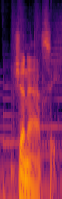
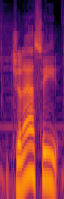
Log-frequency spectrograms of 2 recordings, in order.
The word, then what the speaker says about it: Genasi: time around we're doing this janasi that's how it's pronounced janasi janasi to most common folk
